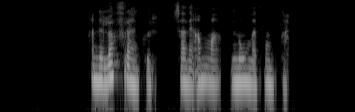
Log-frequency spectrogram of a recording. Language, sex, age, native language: Icelandic, female, 50-59, Icelandic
